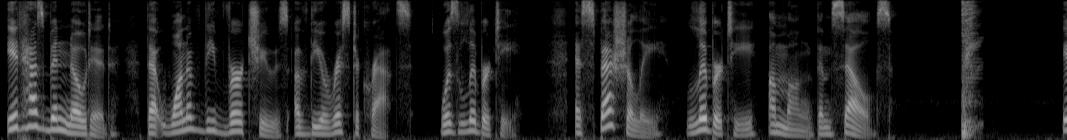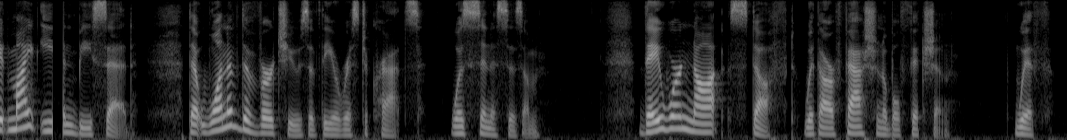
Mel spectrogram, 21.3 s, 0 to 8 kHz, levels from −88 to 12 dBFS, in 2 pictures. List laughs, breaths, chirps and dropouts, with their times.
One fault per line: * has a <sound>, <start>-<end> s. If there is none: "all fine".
* has a thud, 9.6-9.8 s
* has a dropout, 11.2-11.3 s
